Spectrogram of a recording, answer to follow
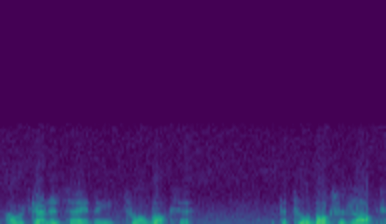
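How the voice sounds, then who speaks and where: An actor playing a deferential, observant police constable, formal and precise, in old-time radio drama style. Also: male voice, a little high, big pitch swings, moderate pace, breathy edge. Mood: respectful. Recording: muffled vintage radio recording, narrow band.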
